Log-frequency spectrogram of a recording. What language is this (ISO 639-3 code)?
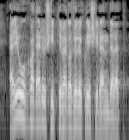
hun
